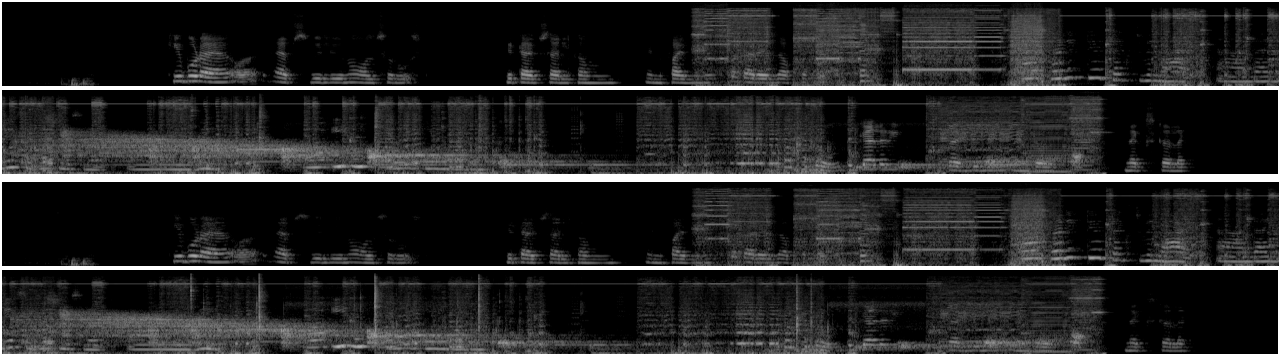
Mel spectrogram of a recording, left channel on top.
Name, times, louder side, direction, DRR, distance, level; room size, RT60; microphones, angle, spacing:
voice 1, 1.7-4.2 5.0-6.1 6.4-8.5 20.9-21.8 22.2-23.4 24.0-24.6, left 3 dB, 50° left, 0.6 m, -41 dB
sound 1, 6.9-23.8, left 3 dB, 25° left, 0.8 m, -37 dB
voice 2, 10.2-15.4 15.7-17.7 18.1-18.2, right 2 dB, 20° right, 0.6 m, -39 dB
sound 2, 12.8-23.6, equal, 55° right, 1.2 m, -39 dB
sound 3, 14.6-18.6 19.8-20.1 20.7-22.0, right 7 dB, 70° right, 0.5 m, -44 dB
3.6 x 2.1 x 3.8 m
head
